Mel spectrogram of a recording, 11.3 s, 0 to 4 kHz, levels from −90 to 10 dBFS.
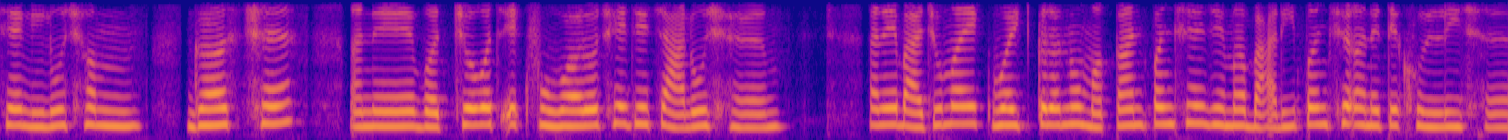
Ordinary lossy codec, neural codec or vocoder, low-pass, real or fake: none; autoencoder, 48 kHz, 32 numbers a frame, DAC-VAE, trained on Japanese speech; 3.6 kHz; fake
